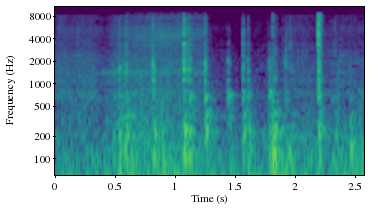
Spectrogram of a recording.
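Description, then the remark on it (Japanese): Muffled, enclosed ambience inside a car with the door shut and the engine not yet started, picked up by an IC recorder placed on the dashboard, a steady low rumble broken by several soft knocks and clicks at irregular moments, with no one speaking. “で、今こう喋りながら、IC レコーダーは車のダッシュボードの上のあたりに置いて、それで喋ってるんですが、来る気配なし。”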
